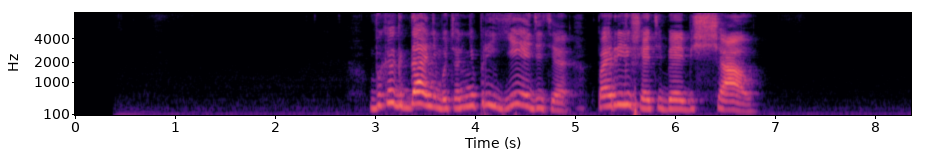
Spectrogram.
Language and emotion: Russian, angry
